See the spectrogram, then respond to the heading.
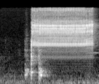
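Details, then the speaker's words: Mitsubishi Evo X fuel injector on a tester after carb cleaner spray and tapping: fast, even high-pitched buzz with clean start and stop; previously dead injector now pulsing properly. "and now you can hear it actually pulsing so this one is now good to go"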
